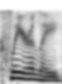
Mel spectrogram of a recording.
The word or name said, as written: clearly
